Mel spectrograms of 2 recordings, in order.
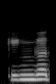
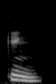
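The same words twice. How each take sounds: First: The g is sounded separately after the n. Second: The ending is one merged nasal ng sound. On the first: The speaker calls it wrong. "किंग तो नहीं बोलेंगे" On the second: The speaker calls it right. "N और जी का अंग करके उच्चारण हो रहा है"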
